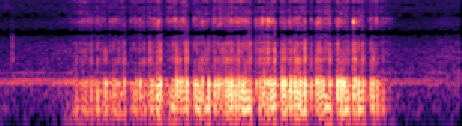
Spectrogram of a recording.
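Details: A man snoring while napping in bed, loud enough to be heard from another room over a TV: a single long, fluttering rattle on one breath lasting about two seconds.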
